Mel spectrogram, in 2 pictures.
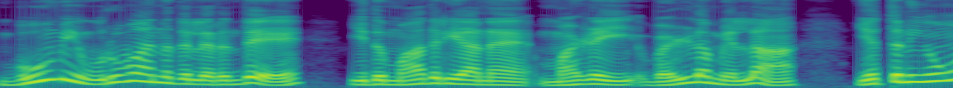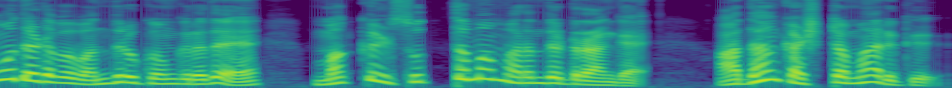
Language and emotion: Tamil, sad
